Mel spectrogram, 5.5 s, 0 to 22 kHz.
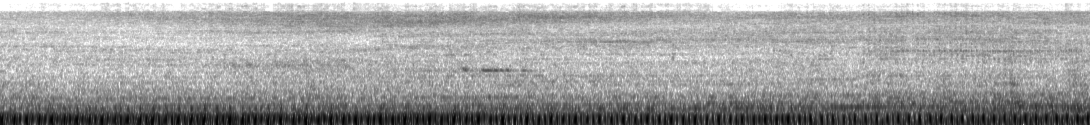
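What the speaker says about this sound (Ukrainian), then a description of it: "Далі їде тракторець середньої бази Кубота GT23." A Kubota GT23 compact tractor, a 23-horsepower machine, chugs past with a steady low diesel drone, its rhythmic engine pulse holding even and fairly close throughout, with no voices over it.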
